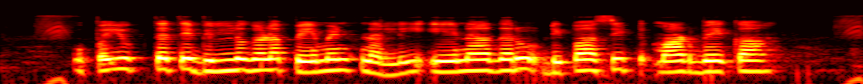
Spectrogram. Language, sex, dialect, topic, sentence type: Kannada, female, Central, banking, question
